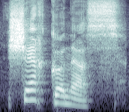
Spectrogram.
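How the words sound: It is said in a put-on Québécois accent.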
